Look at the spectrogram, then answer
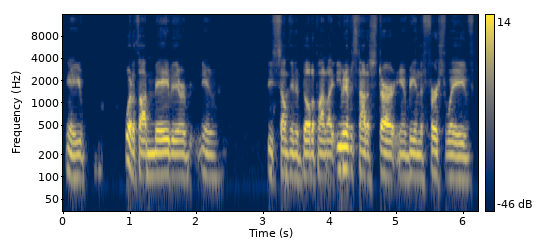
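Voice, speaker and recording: Low-voiced man in loose, rambling chat. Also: little pitch movement, quick pace, a bit bright. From United States. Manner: rambling, heavy on filler phrases. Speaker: podcast co-host. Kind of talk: casual sports chat.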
